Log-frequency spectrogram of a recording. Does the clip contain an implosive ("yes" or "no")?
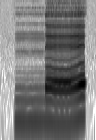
no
